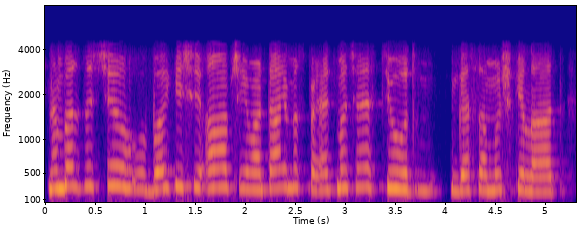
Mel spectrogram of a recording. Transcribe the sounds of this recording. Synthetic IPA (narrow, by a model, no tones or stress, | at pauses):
nɐmbɐɾzɐt͡ʃʰibɐkit͡ʃʰiʔaːp̚t͡ʃʰiiʋɐ̃ːʈaːjmɐspɐɐt̪mɐt͡ʃʰaːst̪juːt̪ɡɐsɐmuʃkilaːt̪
